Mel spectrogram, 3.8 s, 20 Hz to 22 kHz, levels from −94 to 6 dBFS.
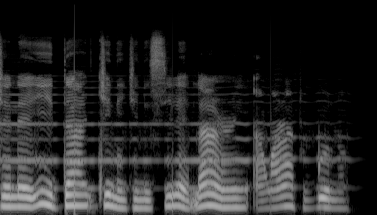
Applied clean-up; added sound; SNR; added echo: neural mask model RNNoise.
